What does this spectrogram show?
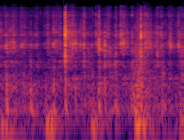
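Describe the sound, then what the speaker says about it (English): A spoon stirs onion powder and seasonings in a bowl, giving soft scraping and light clinks with a couple of sharper taps, quiet and close. "And then you're going to stir this up."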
